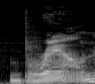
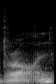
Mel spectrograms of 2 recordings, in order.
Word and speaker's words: Braun: emigrated from germany and people couldn't pronounce his name and so they just started saying brown instead of brawn and he just let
